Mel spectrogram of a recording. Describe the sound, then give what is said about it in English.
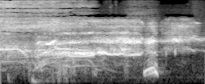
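A person voices a short, high-pitched startled scream, loud, sustained for over a second with a wavering strained tone before cutting off abruptly, imitating an internal scream on thinking a drink had been knocked to the floor. “So what you didn't hear was the internal scream of ah!”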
